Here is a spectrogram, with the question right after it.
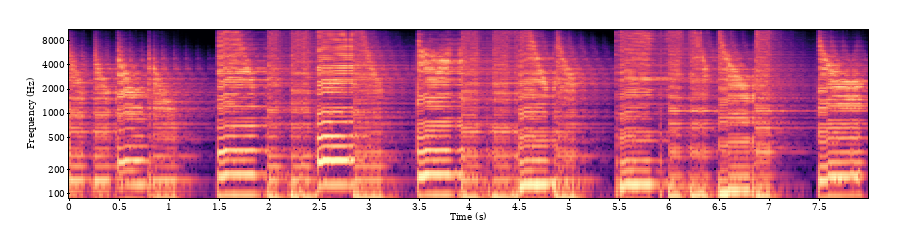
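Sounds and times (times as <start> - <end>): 
Prophet analogue synth bass loop: 0.0 - 7.9.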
